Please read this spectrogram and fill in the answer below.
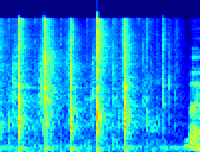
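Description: A quick, even run of sharp clicks or taps, about four to five a second, that stops just before the end.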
